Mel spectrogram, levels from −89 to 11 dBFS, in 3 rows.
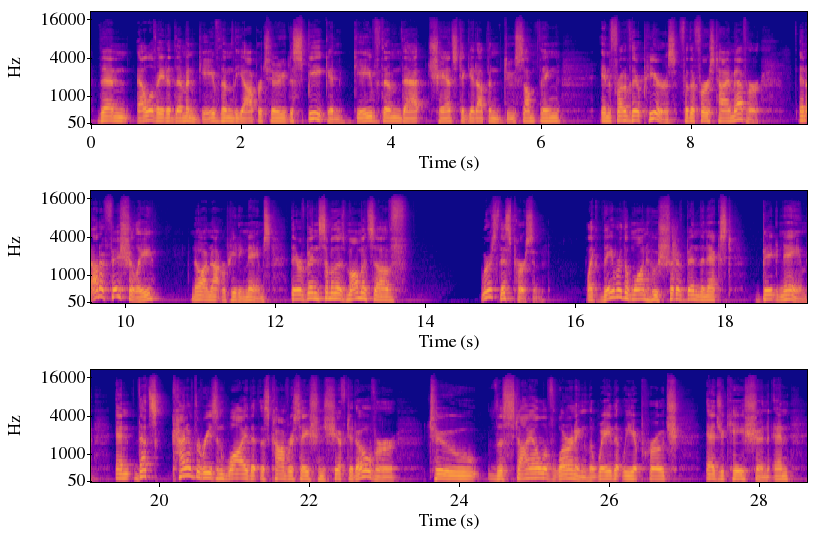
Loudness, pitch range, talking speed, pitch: -17 LUFS, 120-155 Hz, 180 wpm, 130 Hz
